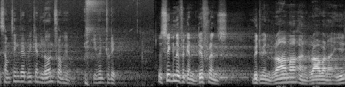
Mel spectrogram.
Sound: Sadhguru laughs

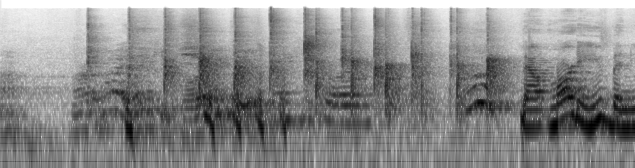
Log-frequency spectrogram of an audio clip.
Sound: crowd applauding

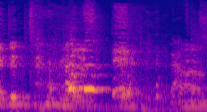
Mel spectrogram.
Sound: laughter

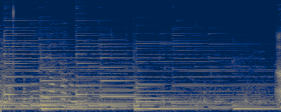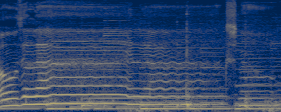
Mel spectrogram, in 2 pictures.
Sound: laughs

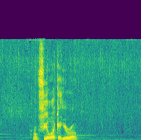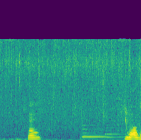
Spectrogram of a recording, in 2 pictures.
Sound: none

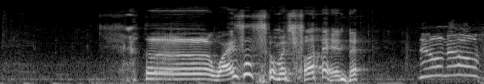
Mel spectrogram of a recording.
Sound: giggles

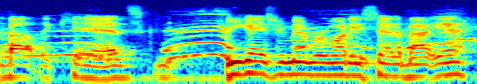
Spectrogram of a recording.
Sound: fusses

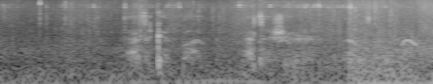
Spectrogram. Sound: whispering

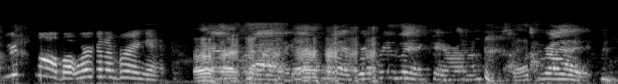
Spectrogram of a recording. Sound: laughter

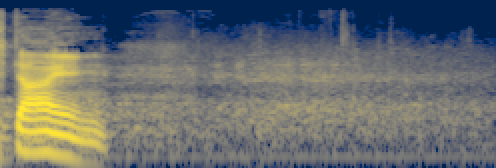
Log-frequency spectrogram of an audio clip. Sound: laughter

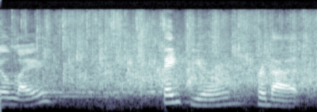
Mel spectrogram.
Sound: audience applauding

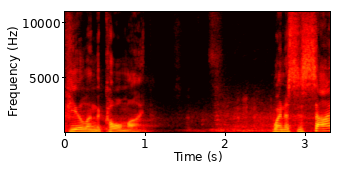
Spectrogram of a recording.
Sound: audience titters

